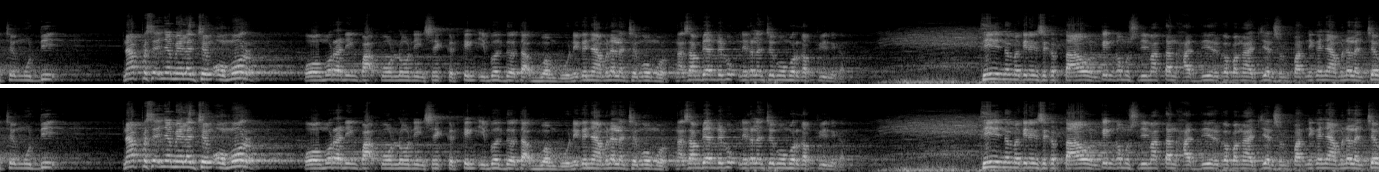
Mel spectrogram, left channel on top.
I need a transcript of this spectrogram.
ngudi. Napa saya nyamai lanceng umur? Umur aning 40 ning 50 keng ibadah tak buang-buang. Ini kan nyaman lanceng umur. Nak sampean debuk ni kan lanceng umur kapi ni kan. Ti nama kini seketahun keng kemuslimatan hadir ke pengajian sempat ni kan nyaman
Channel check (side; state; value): left; quieter; 3.4 dB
